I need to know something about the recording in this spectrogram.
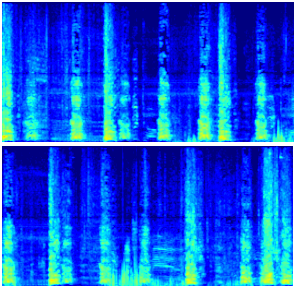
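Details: A Rottweiler in protection training, biting a sleeve for the first time, barks in loud, deep, repeated bursts roughly every half second to second.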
